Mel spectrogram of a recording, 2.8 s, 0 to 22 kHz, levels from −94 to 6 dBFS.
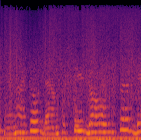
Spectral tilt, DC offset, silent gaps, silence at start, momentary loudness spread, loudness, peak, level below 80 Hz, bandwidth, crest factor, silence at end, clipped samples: -5.5 dB/octave; under 0.1%; none; 0 s; 4 LU; -29 LUFS; -14 dBFS; -34 dBFS; 19 kHz; 14 dB; 0 s; under 0.1%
